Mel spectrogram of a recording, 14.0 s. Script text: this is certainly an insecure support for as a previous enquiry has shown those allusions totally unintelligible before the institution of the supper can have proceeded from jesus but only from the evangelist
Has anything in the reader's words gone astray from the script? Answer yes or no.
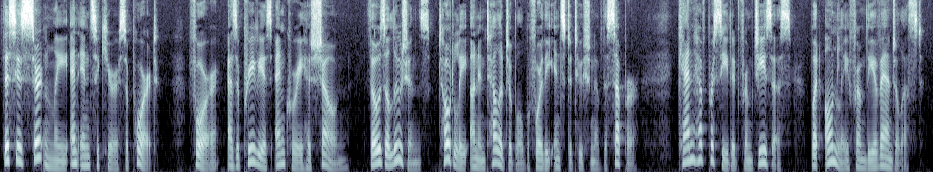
no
